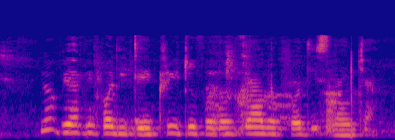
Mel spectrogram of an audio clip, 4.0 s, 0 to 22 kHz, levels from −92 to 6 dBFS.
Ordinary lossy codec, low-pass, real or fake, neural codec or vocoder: none; none; fake; codec, 16 kHz, 4 kbps, FreqCodec, larger model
